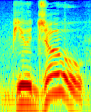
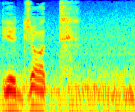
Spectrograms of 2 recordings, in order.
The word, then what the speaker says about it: Peugeot: Peo So yun ang tamang pronunciation guys Pujo. So tayo sa English pujot ang basa natin.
